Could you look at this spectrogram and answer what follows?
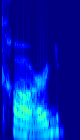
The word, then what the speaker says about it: CAURD: the acronym is C-A-U-R-D, pronounced CARD, stands for Conditional Adult Use Recreational Dispensary License.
